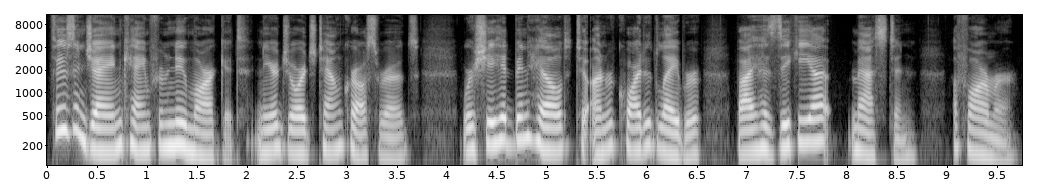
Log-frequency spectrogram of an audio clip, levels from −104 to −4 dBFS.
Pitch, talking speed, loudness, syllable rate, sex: 175 Hz, 140 wpm, -20 LUFS, 4.4 syllables/s, female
